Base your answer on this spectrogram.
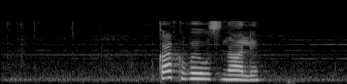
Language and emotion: Russian, neutral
